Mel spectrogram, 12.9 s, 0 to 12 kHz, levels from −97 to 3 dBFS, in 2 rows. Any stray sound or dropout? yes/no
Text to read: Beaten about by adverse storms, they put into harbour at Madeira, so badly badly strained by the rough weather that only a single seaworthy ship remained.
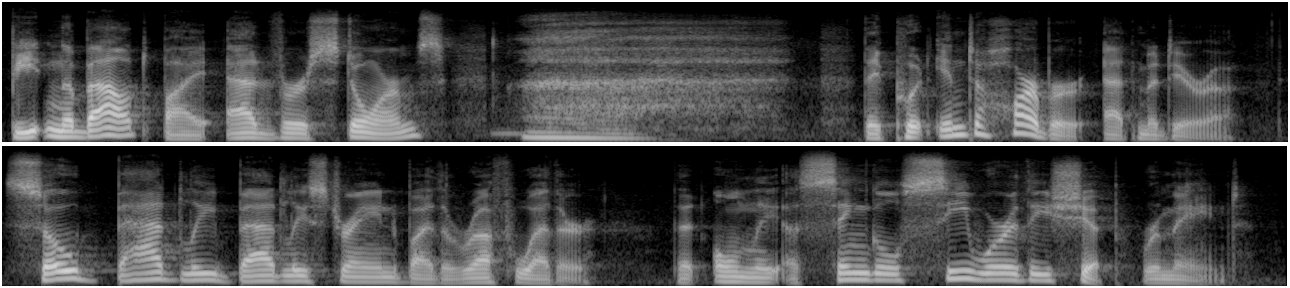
yes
